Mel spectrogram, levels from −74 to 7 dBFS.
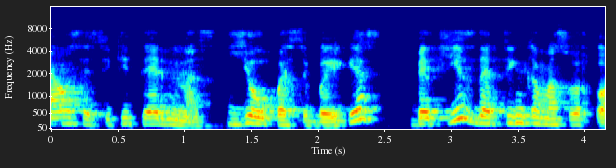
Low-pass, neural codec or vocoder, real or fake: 14.4 kHz; codec, 44.1 kHz, 7.8 kbps, Pupu-Codec; fake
